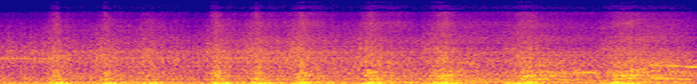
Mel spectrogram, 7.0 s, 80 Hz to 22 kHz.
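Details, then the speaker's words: Diesel engine after cleaning dirt from fuel system and bleeding fuel lines (weak power); revs up and drops back about every 1.5 seconds, pulling cleanly without misfire or hesitation; fuel flows freely, runs strong. "เครื่องเราจัดให้แล้วน้องเฟิร์สมาล้างน้ำมันเดินสะดวกเลยครับแบบนี้ช่างเราจัดให้แรงเลยนะพี่พี่ว่าแรงขึ้นไงน้ำมันเดินสะดวก"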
